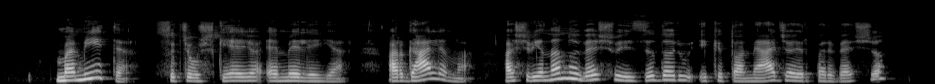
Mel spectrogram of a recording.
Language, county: Lithuanian, Alytus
